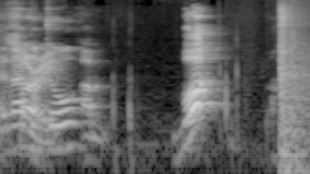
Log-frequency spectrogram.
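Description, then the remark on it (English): A heavy thud as a person walking through bashes their nose on a fire door, following brief vocal sounds from the person. “There's a fire door. Thank you. I just bashed my nose.”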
